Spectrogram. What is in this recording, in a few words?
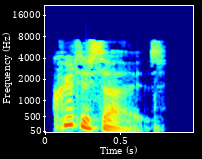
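"criticise", British English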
